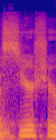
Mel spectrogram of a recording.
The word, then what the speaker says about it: Saoirse: You got the girl I can never pronounce her name. Saoirse Ronan.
